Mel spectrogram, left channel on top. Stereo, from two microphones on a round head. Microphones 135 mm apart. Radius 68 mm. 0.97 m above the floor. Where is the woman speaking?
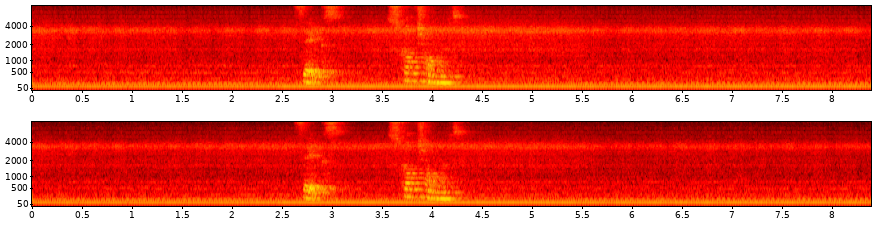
35° left (ahead or behind), 1.5 m; by 4.3 s 70° left (ahead or behind), 1.6 m.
